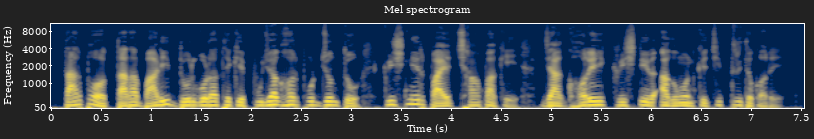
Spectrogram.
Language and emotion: Bengali, neutral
